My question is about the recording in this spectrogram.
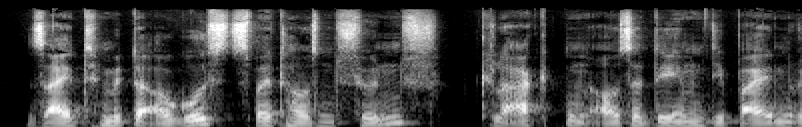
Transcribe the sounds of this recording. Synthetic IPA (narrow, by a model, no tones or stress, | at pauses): zaɪtmɪtəʔa̰ʊɡʊstt͡sv̥aɪtʰaʊzn̩tfʏnf | kʰla̰ːktn̩ʔa̰ʊsɐdeːmdiːbaɪdn̩ʁ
